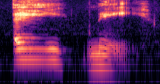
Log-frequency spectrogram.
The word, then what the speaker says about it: Auntie: now and it's not it's spelled auntie but it's pronounced a knee so you'll see i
